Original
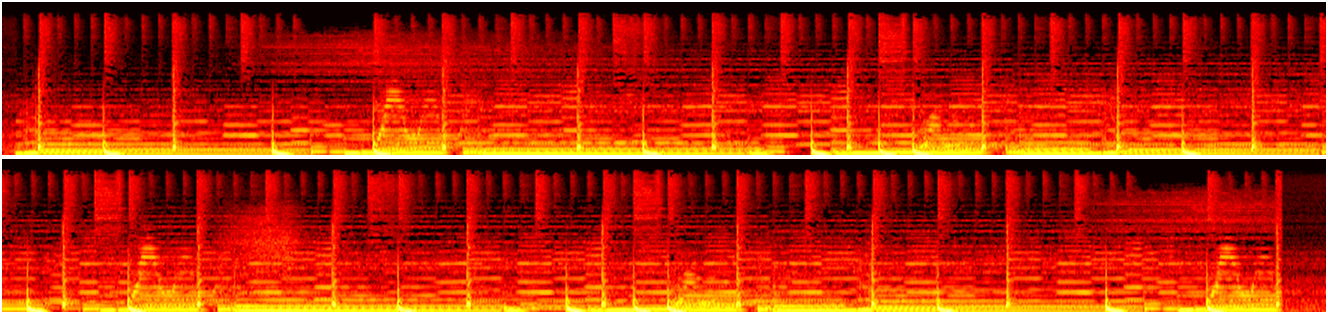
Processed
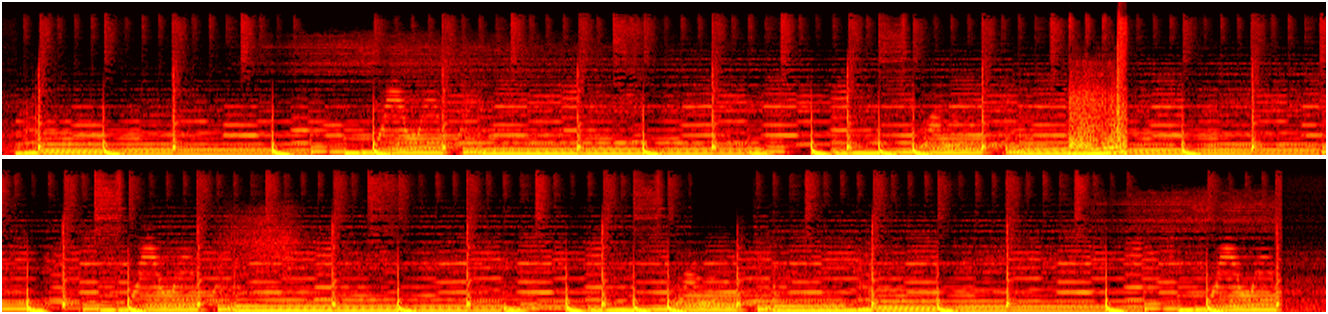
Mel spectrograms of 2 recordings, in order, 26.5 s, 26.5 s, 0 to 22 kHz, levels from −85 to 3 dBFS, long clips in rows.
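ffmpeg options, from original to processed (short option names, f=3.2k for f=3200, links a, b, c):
-filter_complex "[0:a]asplit=3[a][b][c];[a]afade=t=out:st=10.65:d=0.02[d];[b]aeval=exprs='0.596*sin(PI/2*6.31*val(0)/0.596)':c=same,afade=t=in:st=10.65:d=0.02,afade=t=out:st=11.23:d=0.02[e];[c]afade=t=in:st=11.23:d=0.02[f];[d][e][f]amix=inputs=3:normalize=0,asplit=3[g][h][i];[g]afade=t=out:st=20.12:d=0.02[j];[h]lowpass=1.8k,afade=t=in:st=20.12:d=0.02,afade=t=out:st=20.73:d=0.02[k];[i]afade=t=in:st=20.73:d=0.02[l];[j][k][l]amix=inputs=3:normalize=0,acompressor=threshold=-15dB:ratio=6,volume=-5.5dB"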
